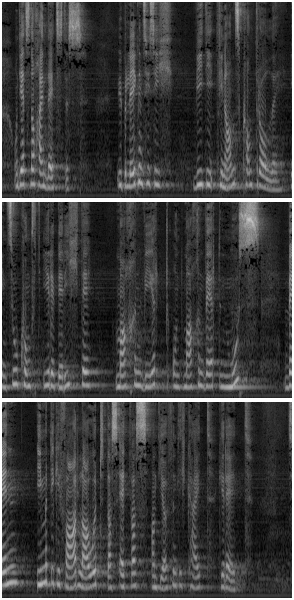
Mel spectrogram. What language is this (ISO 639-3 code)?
gsw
